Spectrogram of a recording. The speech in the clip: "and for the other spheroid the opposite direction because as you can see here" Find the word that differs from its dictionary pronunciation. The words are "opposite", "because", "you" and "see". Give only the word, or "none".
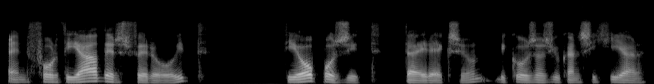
none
